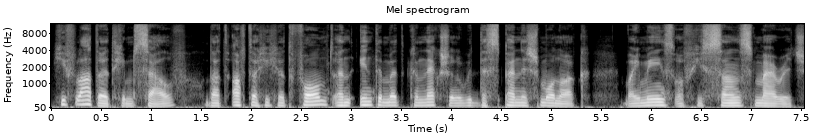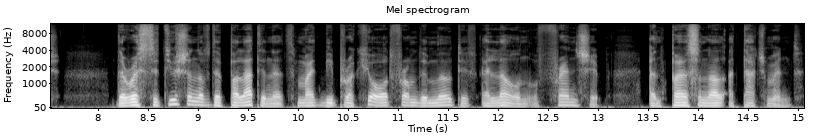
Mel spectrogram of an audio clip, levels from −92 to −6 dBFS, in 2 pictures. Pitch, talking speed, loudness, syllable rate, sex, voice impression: 110 Hz, 150 wpm, -19 LUFS, 5.3 syllables/s, male, masculine, adult-like, tensed, slightly powerful, slightly muffled, cool, intellectual, sincere, calm, friendly, reassuring, slightly lively, slightly kind, slightly modest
